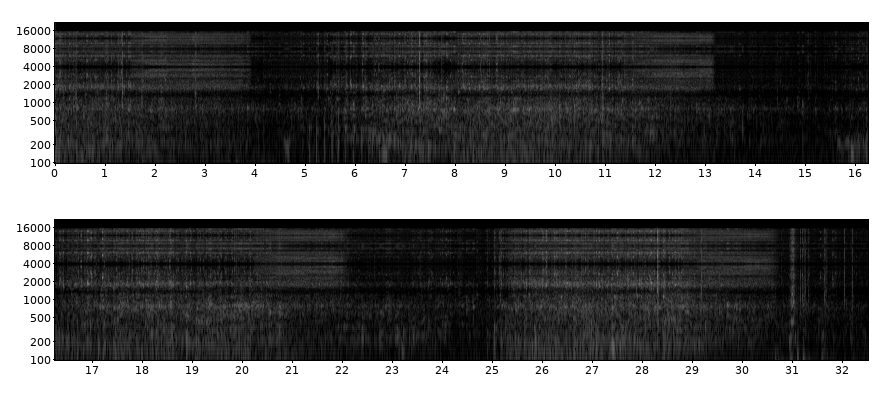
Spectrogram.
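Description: Scuba regulator breathing underwater: long runs of exhaled bubbles gurgling, broken by quieter pauses for the inhale about every nine seconds, three breaths in all.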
